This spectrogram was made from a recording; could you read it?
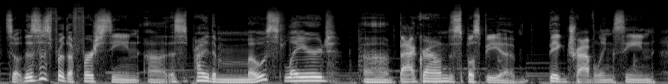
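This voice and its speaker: A man's voice: medium pitch, lively intonation, normal speed, soft background music. A man giving a casual, explanatory walkthrough as a sound designer presenting his work.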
